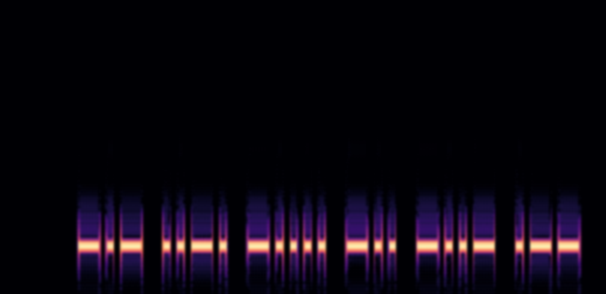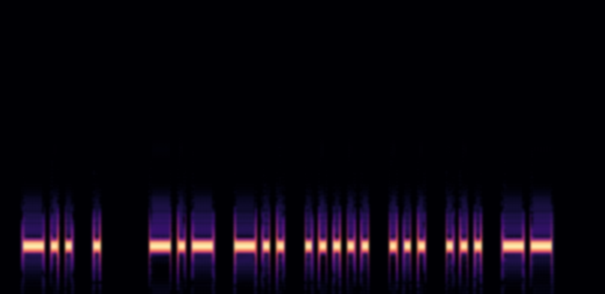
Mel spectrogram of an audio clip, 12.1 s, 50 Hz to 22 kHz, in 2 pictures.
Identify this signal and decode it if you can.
Morse code, heard as a keyed tone, about 17 wpm, 700 Hz. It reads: KF6DXW DE KD5SSM
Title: USA Callsign DE Callsign - 6 Characters - 17wpm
